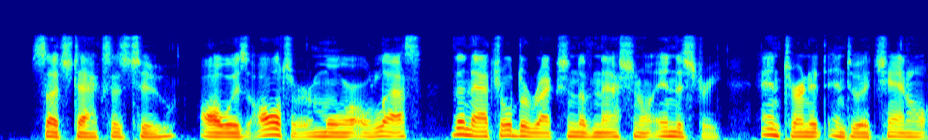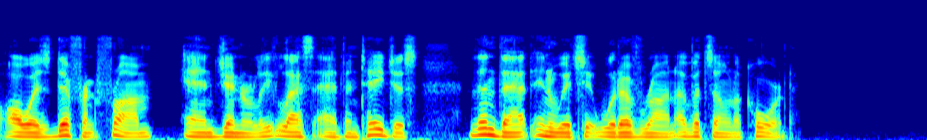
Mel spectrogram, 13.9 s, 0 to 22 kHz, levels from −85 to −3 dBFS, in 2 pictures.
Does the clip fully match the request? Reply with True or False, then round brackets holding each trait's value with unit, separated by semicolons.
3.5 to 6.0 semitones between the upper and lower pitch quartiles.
False (2.4 semitones)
